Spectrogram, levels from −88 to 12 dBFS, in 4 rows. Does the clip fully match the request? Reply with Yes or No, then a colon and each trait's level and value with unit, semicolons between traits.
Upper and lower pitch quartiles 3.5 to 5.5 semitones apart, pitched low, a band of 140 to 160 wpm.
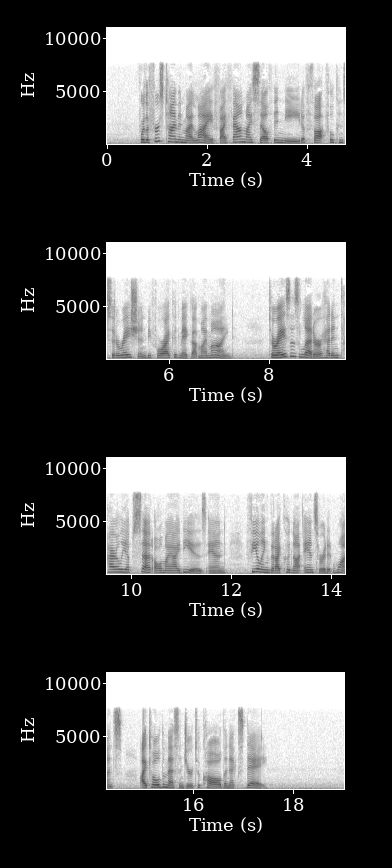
No: average, 4.3 semitones; high, 205 Hz; average, 155 wpm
